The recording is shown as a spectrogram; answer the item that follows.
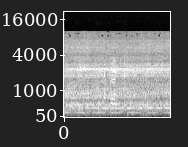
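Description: A boat's engine running steadily: a low, gently pulsing hum with a constant higher whine over it.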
